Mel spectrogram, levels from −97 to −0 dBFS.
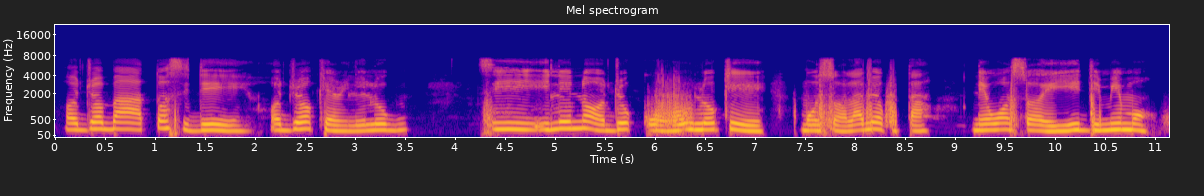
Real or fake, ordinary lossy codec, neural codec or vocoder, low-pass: real; none; none; 7.2 kHz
